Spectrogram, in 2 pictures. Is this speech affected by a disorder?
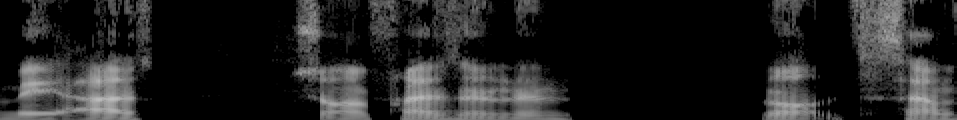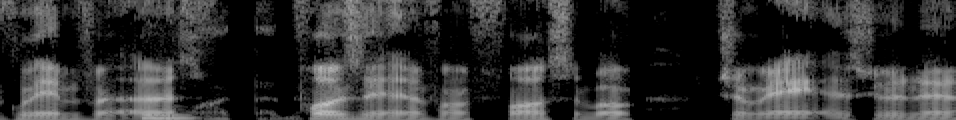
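Yes: motor neuron disease.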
